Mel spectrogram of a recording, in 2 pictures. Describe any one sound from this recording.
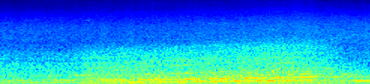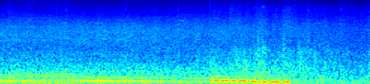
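A bus engine hums and whines as the bus drives along, then slows down.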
